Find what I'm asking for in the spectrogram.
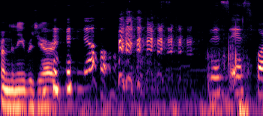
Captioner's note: chipmunk laughing; chuckles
